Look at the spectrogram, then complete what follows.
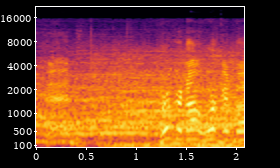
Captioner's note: crowd cheering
